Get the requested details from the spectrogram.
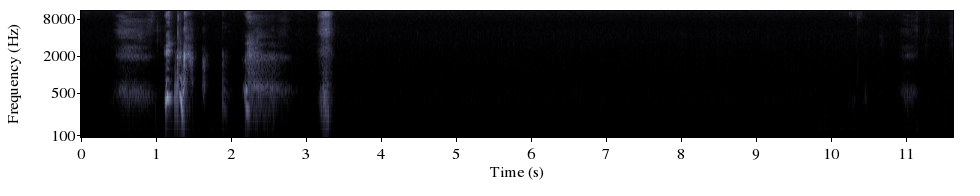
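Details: Sneezing by a female lying in bed, feeling unwell, possibly getting a cold: short burst with a quick intake and explosive expulsions, then a long quiet stretch.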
